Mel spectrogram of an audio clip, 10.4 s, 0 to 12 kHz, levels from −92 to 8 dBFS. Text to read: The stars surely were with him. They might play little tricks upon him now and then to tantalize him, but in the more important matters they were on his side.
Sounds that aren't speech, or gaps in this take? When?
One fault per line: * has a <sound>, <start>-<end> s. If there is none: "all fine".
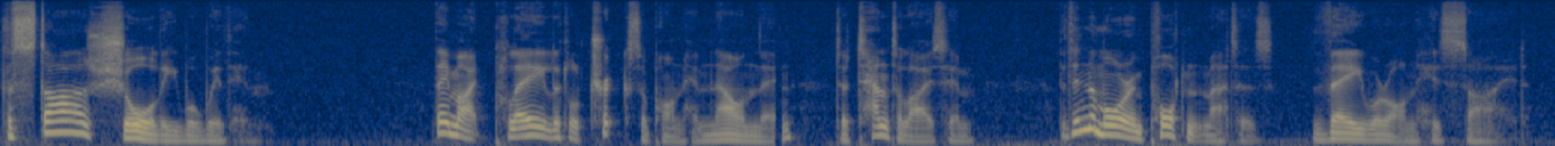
* has a dropout, 5.2-5.2 s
